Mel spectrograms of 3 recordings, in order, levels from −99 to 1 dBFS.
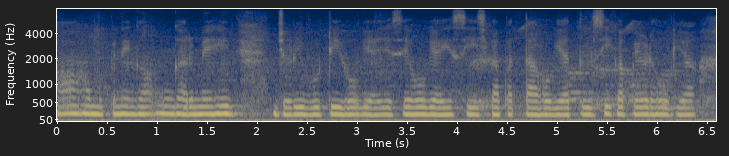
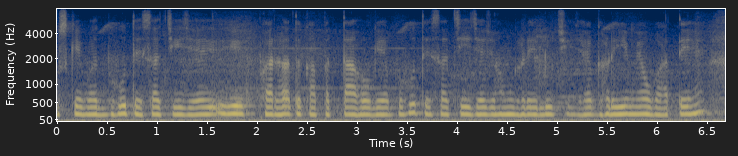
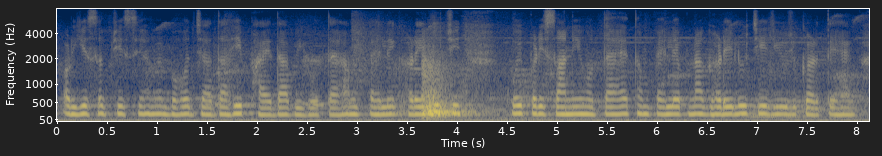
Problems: background sounds at intervals, background conversations at intervals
